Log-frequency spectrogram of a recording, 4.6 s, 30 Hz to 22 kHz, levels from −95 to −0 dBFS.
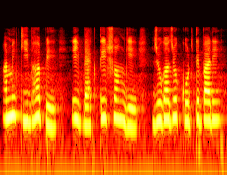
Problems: constant background noise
